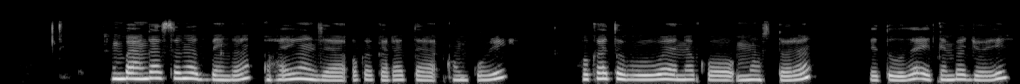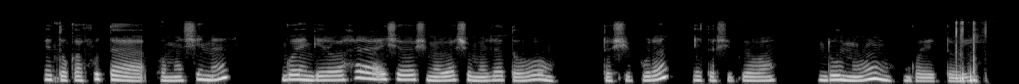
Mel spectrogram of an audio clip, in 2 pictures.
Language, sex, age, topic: Oshiwambo, female, 25-35, finance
